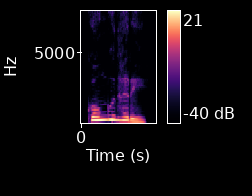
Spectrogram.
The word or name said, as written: ಗಂಗೋತ್ರಿ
